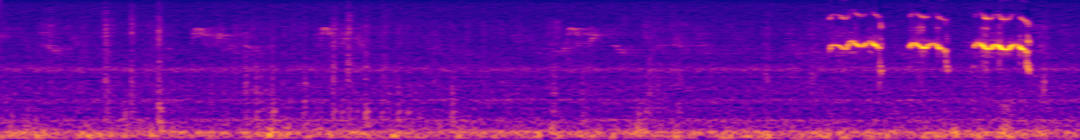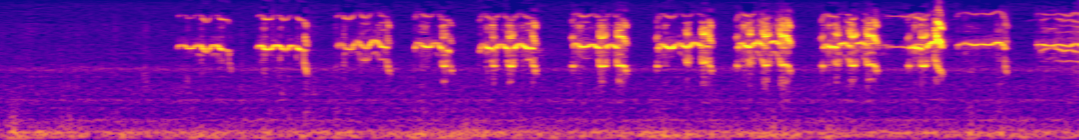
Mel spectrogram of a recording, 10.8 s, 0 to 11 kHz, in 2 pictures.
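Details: Growing American kestrel chicks in a nest box beside a barn overlooking hilly meadows, Prairie du Chien, Wisconsin, June 2022. Faint calls come at first, then short raspy notes, then a long fast run of scratchy calls over a constant low hum.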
